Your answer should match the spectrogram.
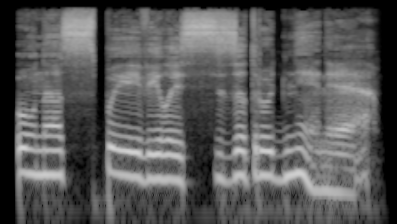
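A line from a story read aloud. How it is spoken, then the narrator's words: Hissing. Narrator (Russian): прошипел Волан-де-Морт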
